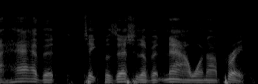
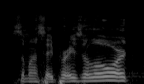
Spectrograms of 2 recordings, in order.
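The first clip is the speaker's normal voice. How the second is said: loud, higher preacher's shout for response; preacher shouting to the congregation, higher and louder; call to congregation; 6 semitones higher, 9 dB louder than usual. Acted. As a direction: lift the room with it.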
